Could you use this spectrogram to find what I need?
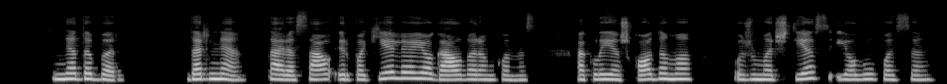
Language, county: Lithuanian, Kaunas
